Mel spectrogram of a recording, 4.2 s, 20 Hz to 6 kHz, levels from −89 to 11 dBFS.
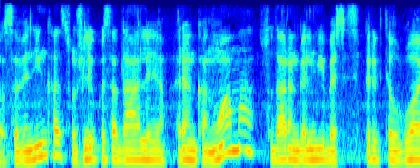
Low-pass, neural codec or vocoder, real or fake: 5.4 kHz; none; real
